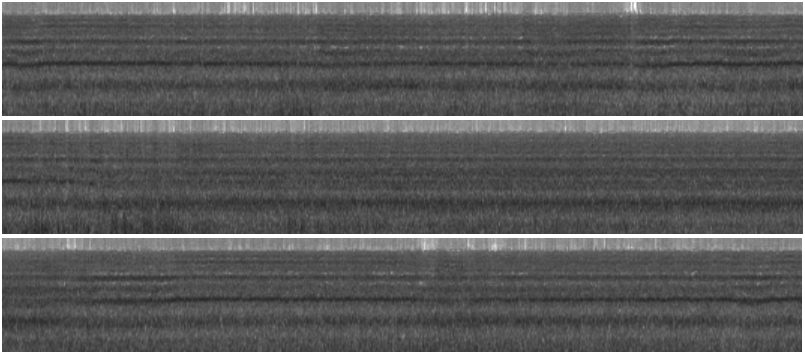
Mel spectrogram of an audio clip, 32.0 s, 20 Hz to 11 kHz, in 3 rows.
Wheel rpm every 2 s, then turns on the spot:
230, 230, 230, 230, 230, 220, 210, 210, 200, 200, 200, 210, 230, 230, 230, 230.
none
